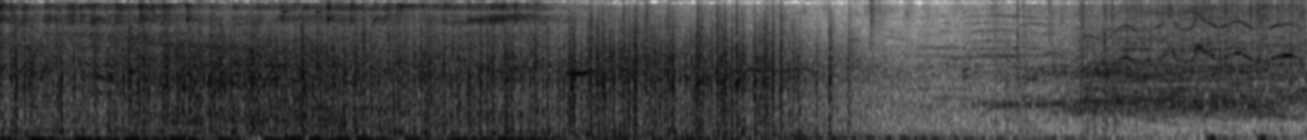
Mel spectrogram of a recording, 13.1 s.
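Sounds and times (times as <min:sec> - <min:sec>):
heavy low rumble: 0:00.0 - 0:10.1
fireworks crackling: 0:00.0 - 0:13.0.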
